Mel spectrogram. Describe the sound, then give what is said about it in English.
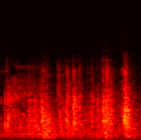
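A door lock being opened gives a few dull clicks and clunks at moderate loudness, with no steady sound between them. “You open the lock. Okay, here goes.”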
